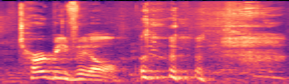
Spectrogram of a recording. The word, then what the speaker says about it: Turbeville: little blacktop roads including Tuberville Tuberville turbotville I think the official the official pronunciation is Turbie Vil but I am I've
